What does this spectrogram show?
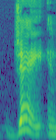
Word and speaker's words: Jin: So that is jin. It's jin with the J sounding like J. A lot of English speakers will look at J in other languages and think, well, there's no way it could be J.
